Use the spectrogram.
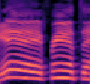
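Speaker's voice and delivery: high mock Boston greeting; lightly voiced Boston coworker; imitating coworker. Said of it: "he's like".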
